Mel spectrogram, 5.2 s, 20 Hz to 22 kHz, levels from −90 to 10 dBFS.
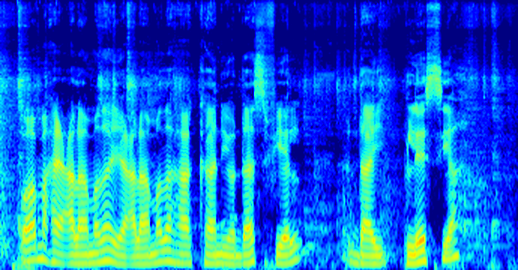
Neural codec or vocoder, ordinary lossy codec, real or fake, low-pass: none; none; real; none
